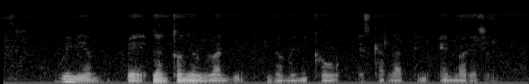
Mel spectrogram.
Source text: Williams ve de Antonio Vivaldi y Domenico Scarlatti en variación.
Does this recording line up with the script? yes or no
yes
